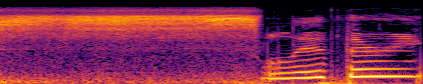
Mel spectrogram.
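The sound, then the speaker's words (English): A person imitates a snake, making a long, sharp hiss for about a second, fairly loud, then breaks into a couple of short voiced syllables. “Slytherin. Snake.”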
